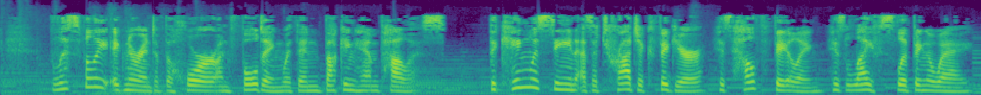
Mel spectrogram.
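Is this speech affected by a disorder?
No.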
